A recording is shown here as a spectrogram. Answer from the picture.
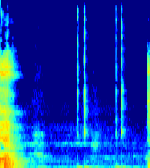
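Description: Two faint clicks about half a second apart, typical of a computer mouse clicking.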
